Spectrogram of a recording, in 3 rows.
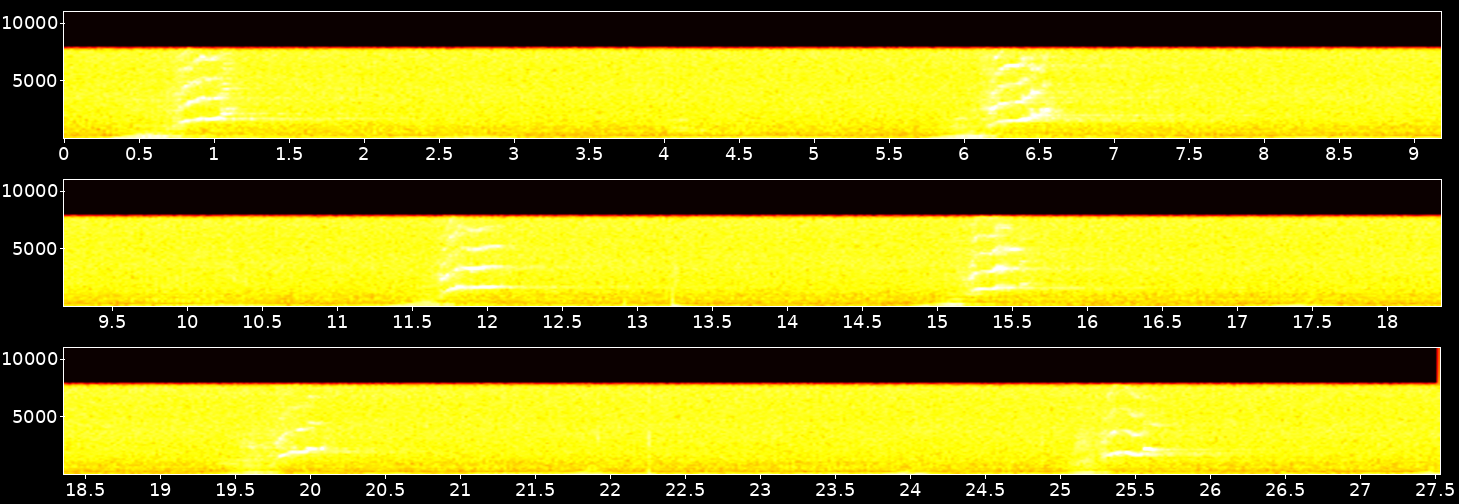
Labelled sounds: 0.7	1.3	humpback whale, 1.3 to 7.2 kHz
6.1	7.0	humpback whale, 0.99 to 6.6 kHz
11.7	12.2	humpback whale, 1.1 to 7.0 kHz
15.2	15.7	humpback whale, 1.3 to 6.2 kHz
19.7	20.2	humpback whale, 1.5 to 2.4 kHz
25.2	25.8	humpback whale, 1.5 to 3.9 kHz

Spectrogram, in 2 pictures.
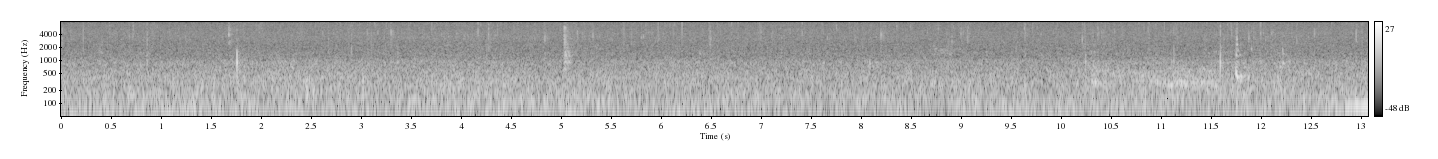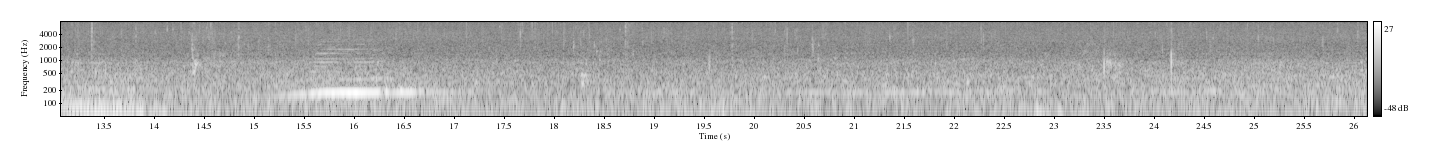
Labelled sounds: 15.6	16.1	humpback whale, 1.4 to 1.9 kHz

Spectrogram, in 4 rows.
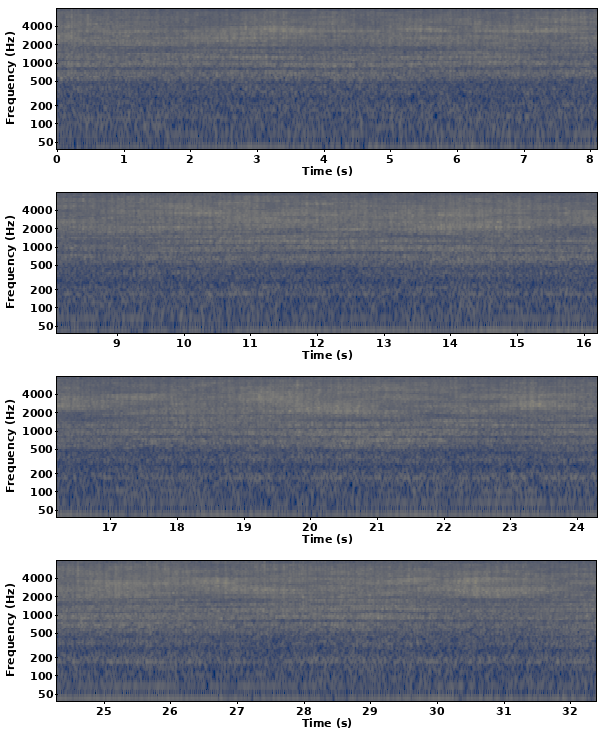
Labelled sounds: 8.3	8.6	vessel noise, 5.8 to 6.1 kHz
12.4	12.7	vessel noise, 1.9 to 2.1 kHz
16.9	17.6	vessel noise, 1.8 to 4.0 kHz
18.4	18.7	vessel noise, 6.0 to 6.4 kHz
21.8	22.2	vessel noise, 1.4 to 1.6 kHz
23.0	23.6	vessel noise, 2.6 to 6.2 kHz
24.7	25.0	vessel noise, 4.7 to 4.9 kHz
28.0	28.4	vessel noise, 1.6 to 1.8 kHz

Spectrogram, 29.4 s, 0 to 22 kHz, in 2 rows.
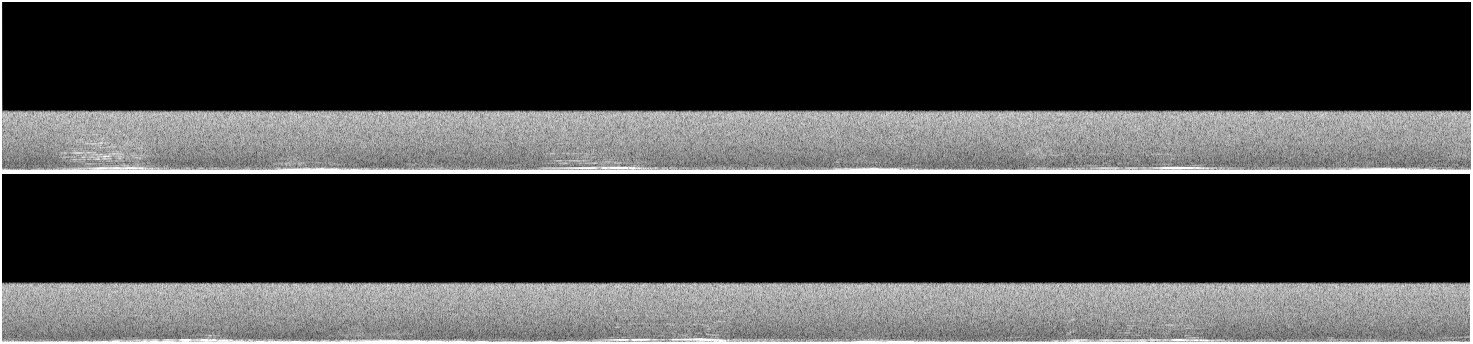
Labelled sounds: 0.6	1.2	humpback whale, 1.4 to 3.7 kHz
5.5	6.2	humpback whale, 0.99 to 1.3 kHz
21.1	21.4	humpback whale, 0.83 to 0.99 kHz

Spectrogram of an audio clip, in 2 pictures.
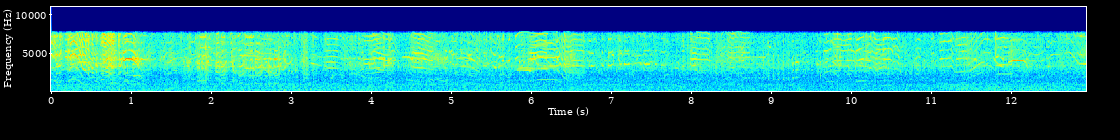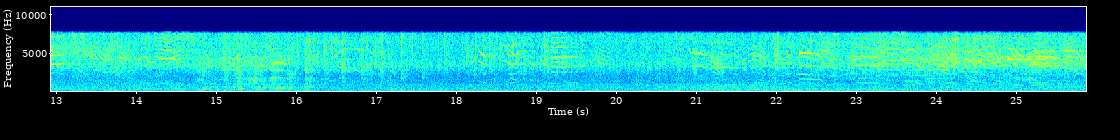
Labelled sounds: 2.3	2.9	Pacific white-sided dolphin, 2.0 to 5.3 kHz
3.3	5.4	Pacific white-sided dolphin, 2.6 to 7.7 kHz
5.8	7.5	Pacific white-sided dolphin, 1.4 to 7.9 kHz
8.0	9.0	Pacific white-sided dolphin, 3.1 to 7.9 kHz
9.6	10.6	Pacific white-sided dolphin, 2.6 to 7.6 kHz
12.0	13.7	Pacific white-sided dolphin, 3.5 to 7.5 kHz
14.2	14.6	Pacific white-sided dolphin, 4.0 to 7.2 kHz
15.7	15.9	Pacific white-sided dolphin, 1.5 to 3.8 kHz
16.6	16.9	Pacific white-sided dolphin, 5.2 to 5.7 kHz
19.1	19.6	Pacific white-sided dolphin, 3.1 to 7.8 kHz
20.9	21.9	Pacific white-sided dolphin, 3.7 to 5.6 kHz
22.3	22.6	Pacific white-sided dolphin, 1.4 to 6.7 kHz
22.9	25.8	Pacific white-sided dolphin, 1.0 to 7.3 kHz

